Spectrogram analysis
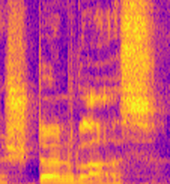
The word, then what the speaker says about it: Sternglas: Hey everybody, let's take a look at two different watches from Sternglas, or I think it's pronounced Sternglas, if my German um, if my German is correct.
